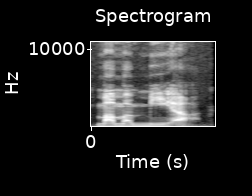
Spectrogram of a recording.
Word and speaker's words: Mamma Mia: Mamma Mima. – I think it's pronounced Mamma Mia.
